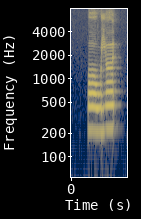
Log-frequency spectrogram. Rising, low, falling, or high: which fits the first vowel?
low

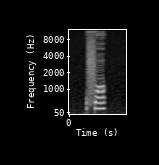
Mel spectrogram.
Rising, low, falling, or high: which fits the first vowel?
high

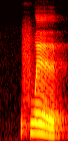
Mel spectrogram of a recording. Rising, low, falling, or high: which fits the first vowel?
falling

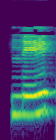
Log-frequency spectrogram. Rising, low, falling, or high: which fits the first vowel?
rising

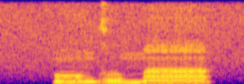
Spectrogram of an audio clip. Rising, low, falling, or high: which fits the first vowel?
high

